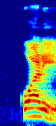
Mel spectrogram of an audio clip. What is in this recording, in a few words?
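"kuari", Malay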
